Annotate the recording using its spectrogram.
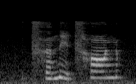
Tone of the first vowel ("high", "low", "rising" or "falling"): rising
